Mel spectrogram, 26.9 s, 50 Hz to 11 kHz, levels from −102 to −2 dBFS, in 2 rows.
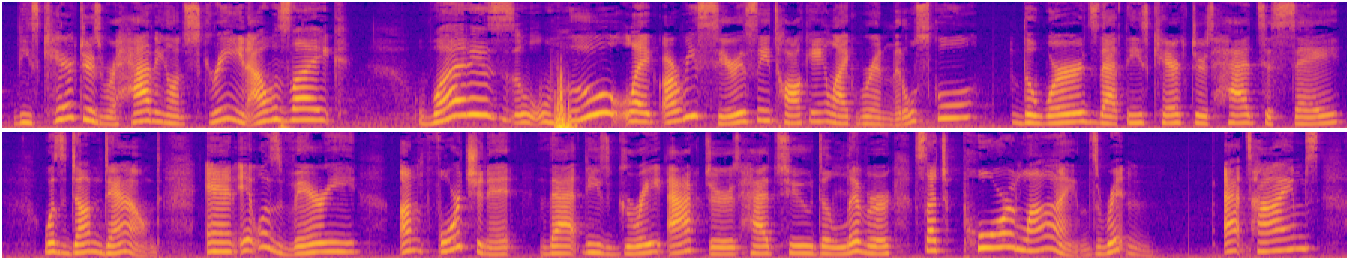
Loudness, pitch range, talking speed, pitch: -23 LUFS, 185-260 Hz, 115 wpm, 215 Hz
